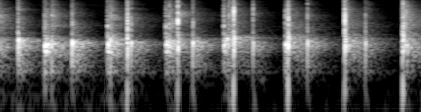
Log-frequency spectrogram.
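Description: Several people clap their hands together in a brisk, uneven rhythm, with sharp overlapping claps, steady for a couple of seconds, no voices present; applause welcoming a football head coach at the start of interviews.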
